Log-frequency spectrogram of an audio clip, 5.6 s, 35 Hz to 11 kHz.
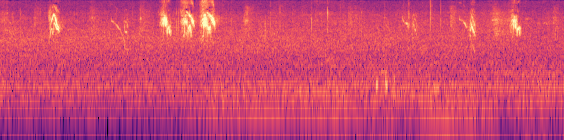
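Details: A flock of Eurasian tree sparrows gathering at food, Tenmangu shrine, Japan, 19 April 2019: scattered sharp chirps, some doubled or tripled in quick runs, spread across several seconds over a low outdoor hum.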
